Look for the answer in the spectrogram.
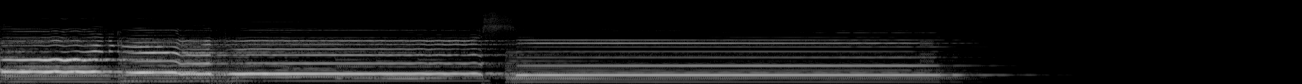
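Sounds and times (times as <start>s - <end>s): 
soprano singing: 0.0s - 10.3s.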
